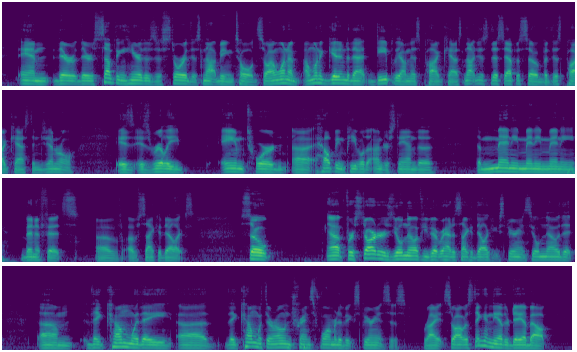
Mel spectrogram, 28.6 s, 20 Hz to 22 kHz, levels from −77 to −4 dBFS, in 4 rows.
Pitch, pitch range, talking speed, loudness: 105 Hz, 95-115 Hz, 195 wpm, -32 LUFS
